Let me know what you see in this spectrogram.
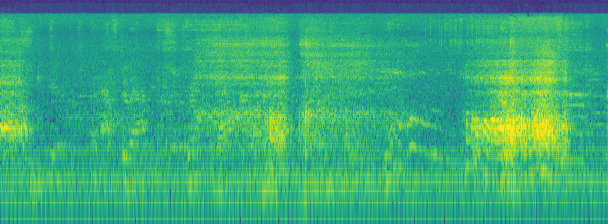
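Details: Rough, fluttering snoring breaths with television talk in the background, from someone asleep after a long day: ordinary snoring.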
